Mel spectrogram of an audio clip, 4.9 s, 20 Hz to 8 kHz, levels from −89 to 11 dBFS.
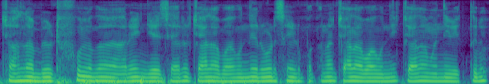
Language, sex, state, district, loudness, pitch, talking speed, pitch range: Telugu, male, Andhra Pradesh, Sri Satya Sai, -16 LUFS, 140 Hz, 170 wpm, 135-140 Hz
